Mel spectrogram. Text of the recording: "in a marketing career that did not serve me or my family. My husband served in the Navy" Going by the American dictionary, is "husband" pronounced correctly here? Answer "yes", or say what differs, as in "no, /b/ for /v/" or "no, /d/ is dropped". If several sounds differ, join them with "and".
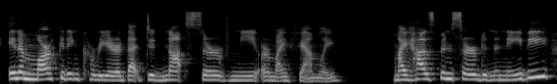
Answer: yes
